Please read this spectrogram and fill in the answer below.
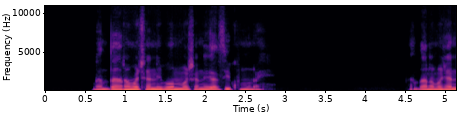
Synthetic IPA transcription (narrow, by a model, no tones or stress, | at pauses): ɡand̪aɾamãʃanĩβonmãʃanĩɣasikumũnʔa̰j | ɡand̪a̰ɾamãʃ̬an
